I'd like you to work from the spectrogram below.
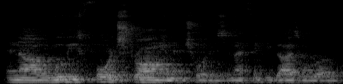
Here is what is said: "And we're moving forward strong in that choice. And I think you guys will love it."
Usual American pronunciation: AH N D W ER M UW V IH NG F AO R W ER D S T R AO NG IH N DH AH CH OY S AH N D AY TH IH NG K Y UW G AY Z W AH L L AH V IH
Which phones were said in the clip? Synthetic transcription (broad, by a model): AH N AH W ER M UW V IH NG F AO R W ER D S T R AO NG IH N DH AH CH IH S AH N AY TH IH NG K Y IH G AY Z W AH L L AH IH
